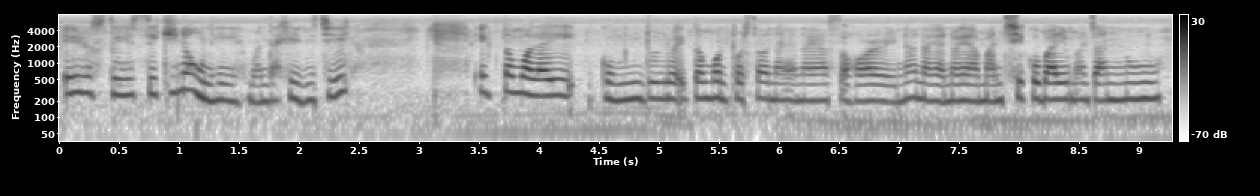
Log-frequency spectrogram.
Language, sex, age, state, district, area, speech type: Nepali, female, 18-30, West Bengal, Kalimpong, rural, spontaneous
